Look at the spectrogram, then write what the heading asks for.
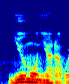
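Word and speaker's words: pneumonia: 감염을 예방하는 것부터 뉴모니아. 피가 무음이에요. 라틴어거든. 뉴모니아라고 읽어요.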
